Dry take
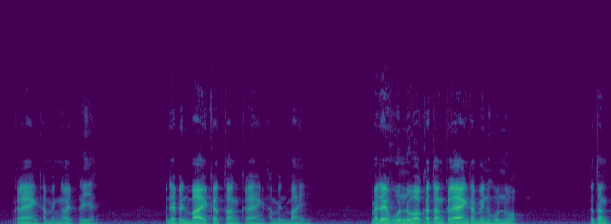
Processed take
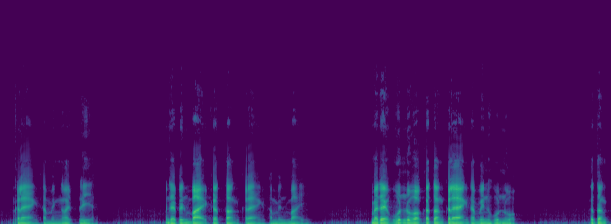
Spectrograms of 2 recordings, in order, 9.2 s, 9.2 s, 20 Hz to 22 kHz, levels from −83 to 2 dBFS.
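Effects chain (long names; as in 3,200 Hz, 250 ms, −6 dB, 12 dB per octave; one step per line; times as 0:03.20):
transient designer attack +9 dB, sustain −12 dB
low-shelf EQ 300 Hz +9.5 dB
level −2.5 dB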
